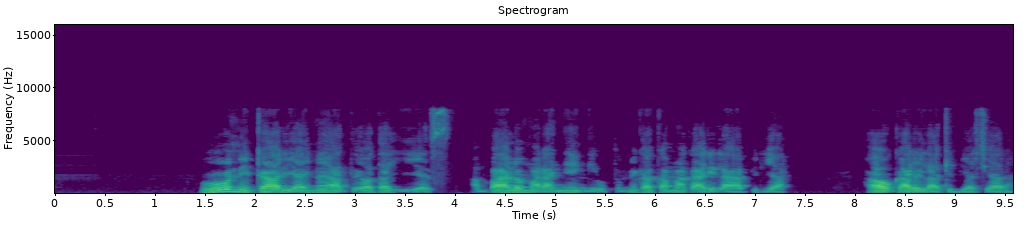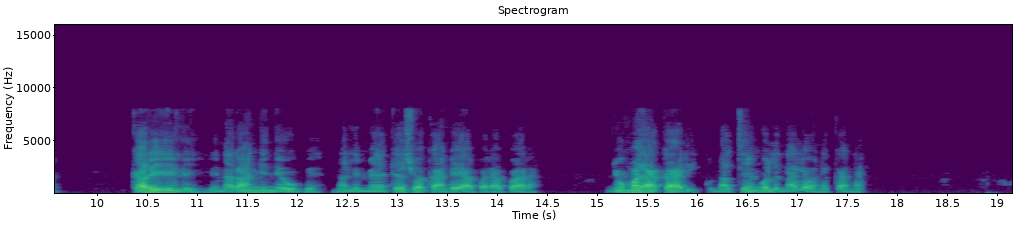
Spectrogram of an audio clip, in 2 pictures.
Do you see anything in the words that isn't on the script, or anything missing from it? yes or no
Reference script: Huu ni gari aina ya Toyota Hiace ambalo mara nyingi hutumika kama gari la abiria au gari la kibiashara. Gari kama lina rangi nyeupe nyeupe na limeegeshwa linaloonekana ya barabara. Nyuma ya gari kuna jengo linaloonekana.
yes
